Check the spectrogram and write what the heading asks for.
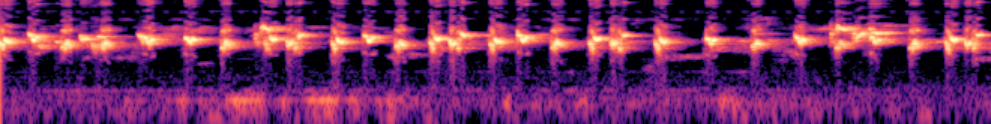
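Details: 'Ngeroll mbonang' rolling song from a sooty-headed bulbul (trucukan): eight seconds of unbroken, lively chirping, with doubled and tripled warbled notes in rapid succession and a faint low hum in the background.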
